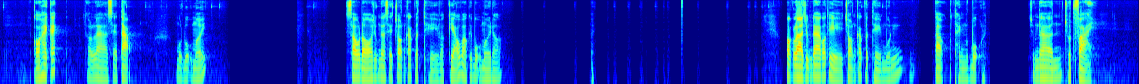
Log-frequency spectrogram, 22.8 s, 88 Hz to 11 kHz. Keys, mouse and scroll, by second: 5.1 click, 6.2 click, 7.6 click, 9.2-10.8 drag, 10.8-11.6 drag, 11.8 click, 12.2 click, 12.5 click, 12.7 shift+click, 13.1 click, 13.2 click, 13.6 click, 14.2 scroll down 1, 14.5 click, 14.9 click, 15.0 click, 15.2 click, 15.5-19.8 drag, 20.6 right click.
